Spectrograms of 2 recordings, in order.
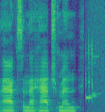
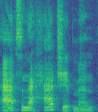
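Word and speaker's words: Axe and the Hatchet Men: This was the first song I heard from Axe and the Hatchman. Future Waldozer here. And uh I mispronounced it again. It's Axe in the Hatchet, Men.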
